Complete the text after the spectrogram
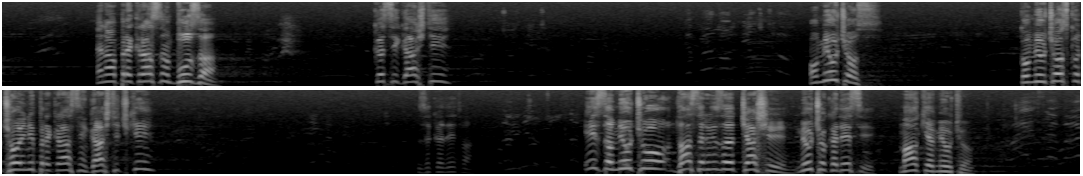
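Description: A young man speaks loudly and with feeling into a microphone, heard through loudspeakers, in bursts with pauses.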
